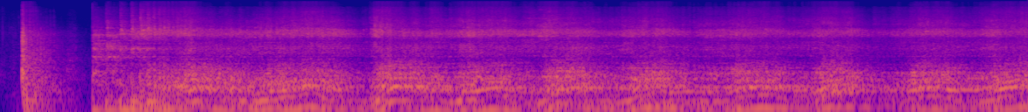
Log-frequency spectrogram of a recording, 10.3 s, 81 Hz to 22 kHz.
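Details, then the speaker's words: AWD 4-rotor rotary car on the road after earlier breakdown repair, accelerating: deep smooth rotary drone climbing and dropping with throttle, no misfire, rattle or knock; pressure and temperature good, running normally under load. "Pressure, temperature, everything, it feels so solid."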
